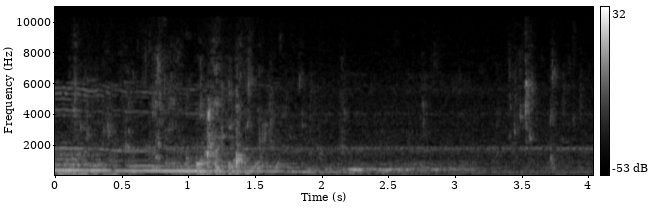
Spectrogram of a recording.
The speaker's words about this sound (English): I have to put new water in.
